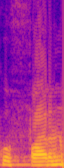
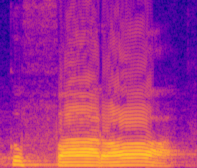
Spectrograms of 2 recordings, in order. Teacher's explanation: یہاں پر دیکھیں وقف ہے، اس کو کفارا پڑھیں گے، اسے کفارن نہیں پڑھیں گے. اگر ملا کر پڑھیں گے تو کفارن پڑھیں گے، یہاں وقف کریں گے تو کفارا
